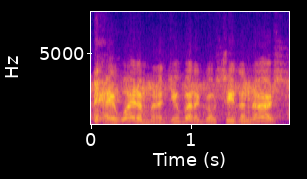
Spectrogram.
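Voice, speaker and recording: High-voiced 1940s radio workman. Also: big pitch swings, fast. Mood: insistent. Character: bossy, concerned male factory coworker. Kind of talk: 1940s radio drama acting. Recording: tinny, very noisy 1940s radio recording.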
